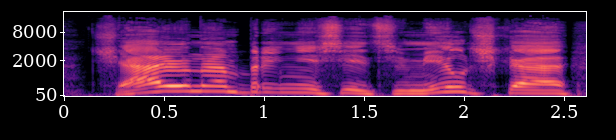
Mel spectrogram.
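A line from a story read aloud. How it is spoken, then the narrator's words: Loud command. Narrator (Russian): громко распорядился Красин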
